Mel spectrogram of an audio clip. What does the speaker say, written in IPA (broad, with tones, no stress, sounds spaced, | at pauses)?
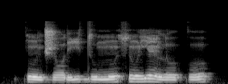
k ũ˨ d͡ʒ ɔ˨ ɾ i˨ d u˨ m ũ˨˦ s ũ˦ j ɛ̃˦˨ l o˨ k o˨˦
